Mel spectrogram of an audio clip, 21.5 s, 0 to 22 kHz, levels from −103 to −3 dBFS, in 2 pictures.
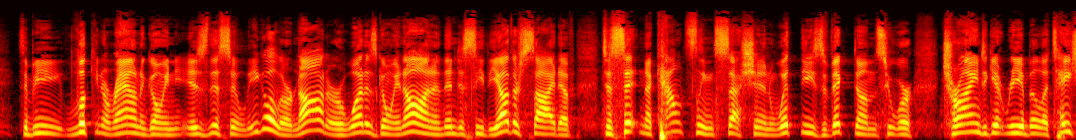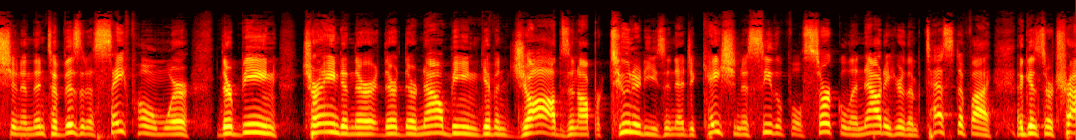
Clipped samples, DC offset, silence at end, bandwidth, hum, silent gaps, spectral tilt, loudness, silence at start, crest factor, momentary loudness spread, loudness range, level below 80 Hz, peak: under 0.1%; under 0.1%; 0 s; 15.5 kHz; none; none; -3.5 dB/octave; -29 LUFS; 0.2 s; 24 dB; 9 LU; 3 LU; -54 dBFS; -6 dBFS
